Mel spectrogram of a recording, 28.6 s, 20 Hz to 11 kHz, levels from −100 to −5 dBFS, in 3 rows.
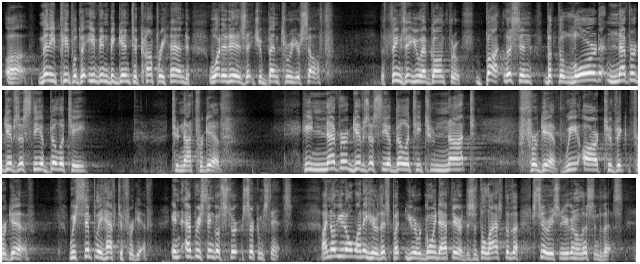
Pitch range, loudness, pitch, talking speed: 200-235 Hz, -20 LUFS, 215 Hz, 185 wpm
